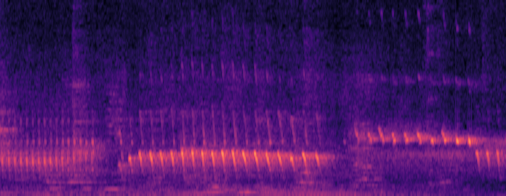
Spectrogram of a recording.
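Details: Canary song meant to stimulate other birds to sing: trilled rolling phrases near the top of the range, a long steady rattle, then a higher trill, over a faint low hum.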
